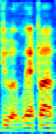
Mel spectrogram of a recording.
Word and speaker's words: Dua Lipa: Nostalgia by dual Lipa I think it's pronounced dualipa I've heard it pronounced dual lippa but uh we'll just go with dualipa on this one uh first released uh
